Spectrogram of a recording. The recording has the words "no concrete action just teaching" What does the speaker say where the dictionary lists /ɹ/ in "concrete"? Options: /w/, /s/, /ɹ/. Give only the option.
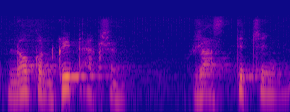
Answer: /ɹ/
